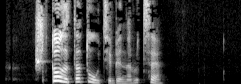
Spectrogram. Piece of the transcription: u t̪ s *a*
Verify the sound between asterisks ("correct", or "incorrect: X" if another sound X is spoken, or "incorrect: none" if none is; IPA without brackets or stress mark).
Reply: incorrect: ɛ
